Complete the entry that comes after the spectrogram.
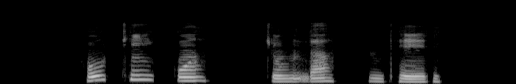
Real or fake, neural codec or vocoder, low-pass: real; none; 7.2 kHz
